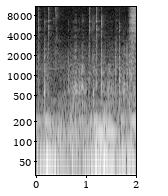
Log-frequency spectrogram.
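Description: Light, irregular clicks and taps of a stylus on a pen tablet as handwriting is drawn, over a faint low steady hum.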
